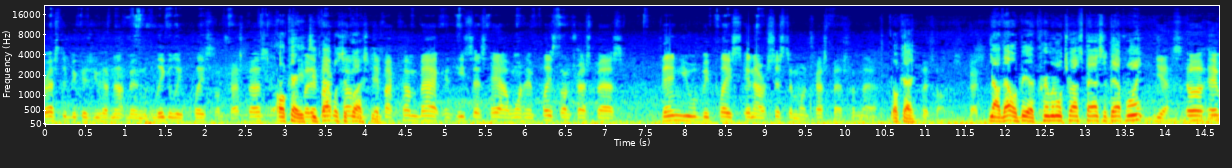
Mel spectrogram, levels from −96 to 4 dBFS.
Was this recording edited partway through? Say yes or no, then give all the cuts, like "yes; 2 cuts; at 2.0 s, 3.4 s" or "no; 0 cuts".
no; 0 cuts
